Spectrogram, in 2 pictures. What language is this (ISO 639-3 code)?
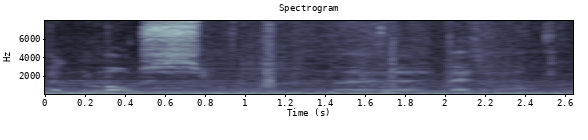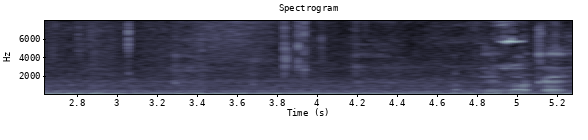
nld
